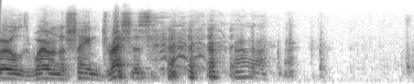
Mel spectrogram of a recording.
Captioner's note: laughing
